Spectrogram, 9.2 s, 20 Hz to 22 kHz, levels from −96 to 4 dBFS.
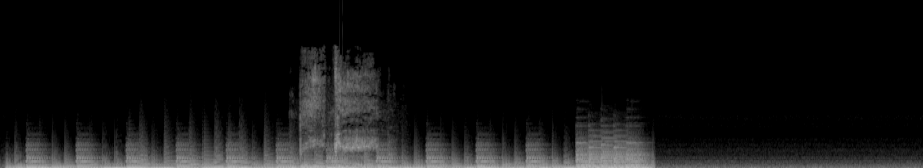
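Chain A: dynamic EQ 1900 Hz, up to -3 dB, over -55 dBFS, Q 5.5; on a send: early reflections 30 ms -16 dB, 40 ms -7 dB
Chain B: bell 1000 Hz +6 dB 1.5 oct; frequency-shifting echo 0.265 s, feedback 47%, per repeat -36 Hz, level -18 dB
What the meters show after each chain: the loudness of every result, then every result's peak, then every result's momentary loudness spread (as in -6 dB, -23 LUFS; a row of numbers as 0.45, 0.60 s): -28.5, -29.5 LUFS; -15.0, -14.5 dBFS; 5, 5 LU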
